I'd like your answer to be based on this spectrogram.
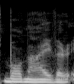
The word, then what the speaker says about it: Bon Iver: Auch natürlich, weil ich sofort verstanden habe, was Bon Iver ist.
